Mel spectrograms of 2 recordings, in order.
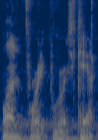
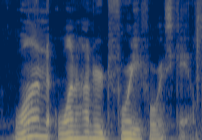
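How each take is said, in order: First: The word 'one' is said only once. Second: The word 'one' is said twice in a row. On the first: The speaker calls it wrong. "I don't know why I say it that way" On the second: The speaker calls it right. "See, not that hard"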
